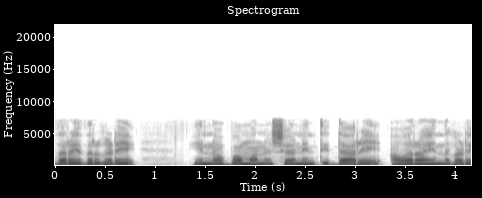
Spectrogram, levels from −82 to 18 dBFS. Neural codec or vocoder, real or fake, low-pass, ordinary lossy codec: none; real; 7.2 kHz; none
